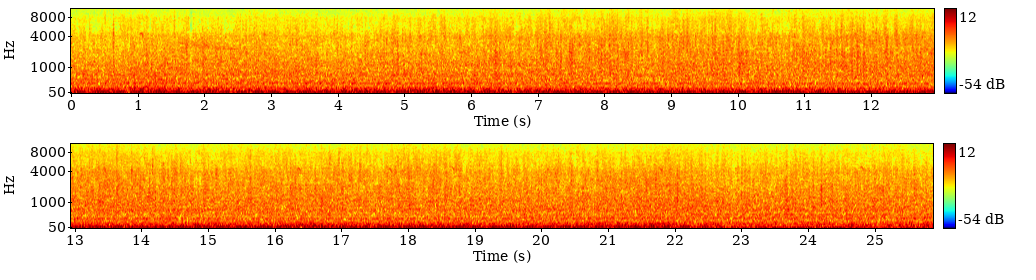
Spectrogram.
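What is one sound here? Rain patters on a windscreen.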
